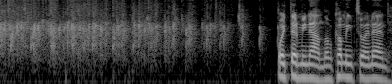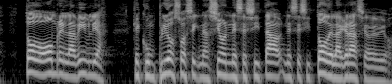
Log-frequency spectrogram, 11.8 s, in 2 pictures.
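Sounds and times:
audience applauding: 0:00.0 - 0:04.0
speech: 0:04.2 - 0:11.7.

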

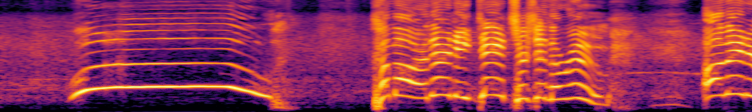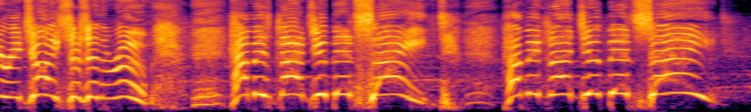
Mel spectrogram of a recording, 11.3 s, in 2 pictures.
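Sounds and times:
audience clapping and shouting: 0:00.0 - 0:11.2
speech: 0:04.0 - 0:11.2.

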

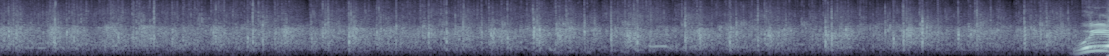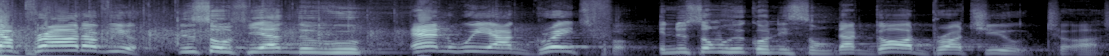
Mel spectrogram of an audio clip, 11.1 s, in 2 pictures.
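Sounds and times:
audience clapping hands: 0:00.0 - 0:08.3
speech: 0:05.4 - 0:11.0.

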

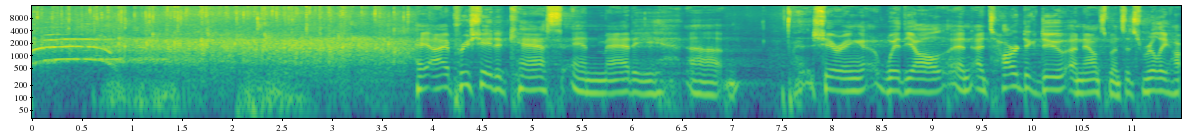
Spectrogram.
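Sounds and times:
audience applause: 0:00.0 - 0:04.1
speech: 0:03.9 - 0:11.4.

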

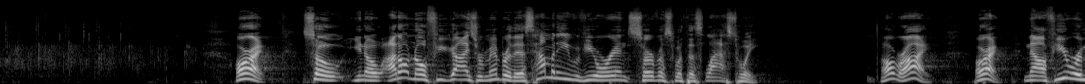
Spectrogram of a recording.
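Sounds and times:
crowd applauding: 0:00.0 - 0:02.2
speech: 0:02.3 - 0:07.7, 0:08.8 - 0:10.8.

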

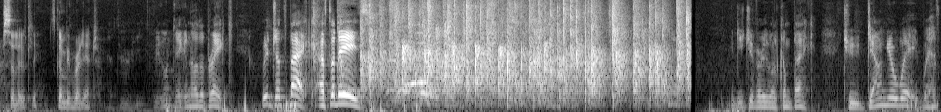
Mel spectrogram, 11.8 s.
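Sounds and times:
speech: 0:00.1 - 0:05.8, 0:09.2 - 0:11.7
crowd applause: 0:04.5 - 0:08.7.

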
